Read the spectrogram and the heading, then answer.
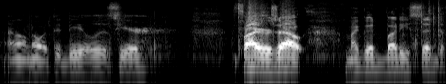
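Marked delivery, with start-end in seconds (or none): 2.3-3.0 loud, higher blurt; sudden exclaim. Real, not acted. Noticing his campfire died, with a sudden loud blurt. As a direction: blurt it out in surprise.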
